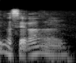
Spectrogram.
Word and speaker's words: Nacera: Est-ce que j'ai bien prononcé Nassera?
